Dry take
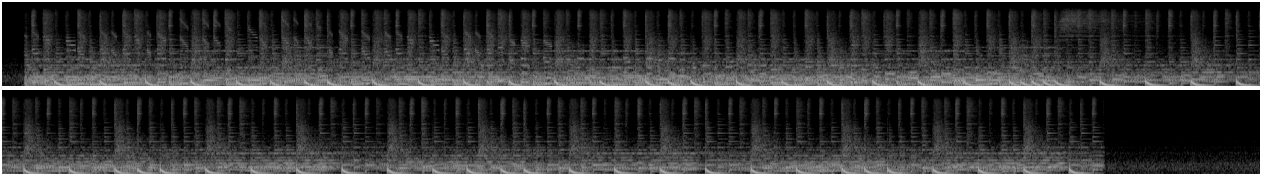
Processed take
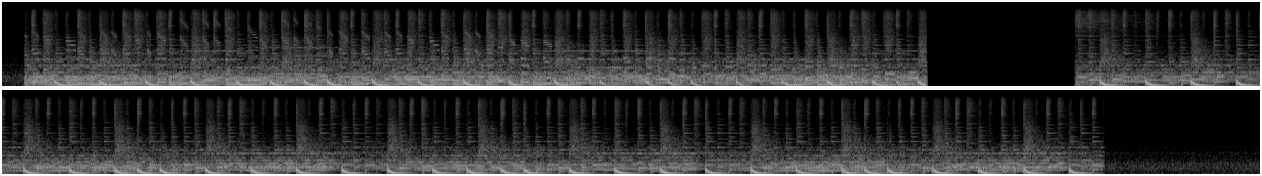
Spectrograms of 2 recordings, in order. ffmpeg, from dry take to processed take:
-filter_complex "[0:a]asettb=1/sr,asplit=3[s0][s1][s2];[s0]atrim=end=5.794[s3];[s1]atrim=start=5.79:end=7.84,asetpts=PTS-STARTPTS,afade=t=in:d=0.004:c=qsin,afade=t=out:st=2.046:d=0.004:c=qsin,highpass=f=160:p=1[s4];[s2]atrim=start=7.836[s5];[s3][s4]acrossfade=d=0.004:c1=hsin:c2=qsin[s6];[s6][s5]acrossfade=d=0.004:c1=qsin:c2=hsin,asplit=3[s7][s8][s9];[s7]atrim=end=9.25,asetpts=PTS-STARTPTS,afade=t=out:st=9.246:d=0.004:c=hsin[s10];[s8]atrim=start=9.25:end=10.73,asetpts=PTS-STARTPTS,volume=0[s11];[s9]atrim=start=10.73,asetpts=PTS-STARTPTS,afade=t=in:d=0.004:c=hsin[s12];[s10][s11][s12]concat=n=3:v=0:a=1"

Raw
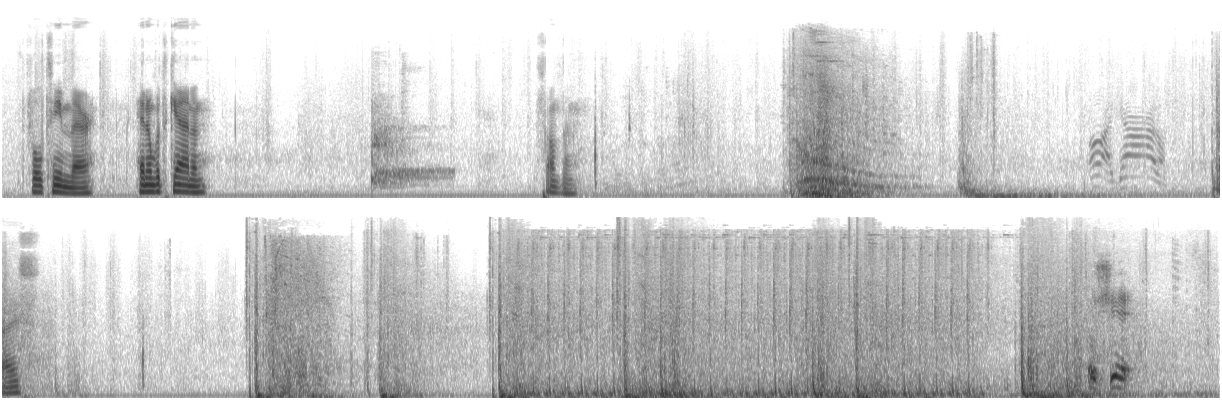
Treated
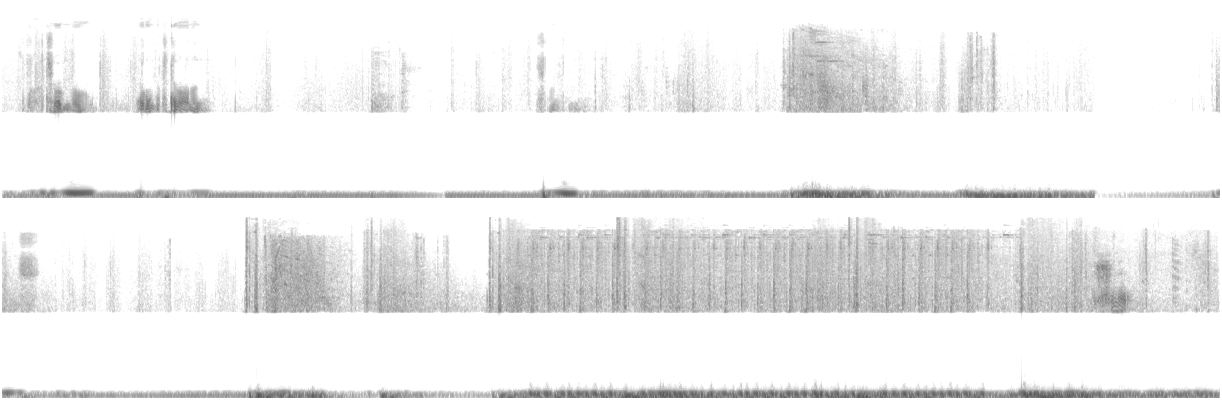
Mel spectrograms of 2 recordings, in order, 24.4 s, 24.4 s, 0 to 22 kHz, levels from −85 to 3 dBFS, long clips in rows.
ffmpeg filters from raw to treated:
-filter_complex "[0:a]asettb=1/sr,asplit=3[s0][s1][s2];[s0]atrim=end=15.424[s3];[s1]atrim=start=15.42:end=17.47,asetpts=PTS-STARTPTS,afade=t=in:d=0.004:c=qsin,afade=t=out:st=2.046:d=0.004:c=qsin,bass=f=250:g=-12,treble=f=4000:g=-4[s4];[s2]atrim=start=17.466[s5];[s3][s4]acrossfade=d=0.004:c1=hsin:c2=qsin[s6];[s6][s5]acrossfade=d=0.004:c1=qsin:c2=hsin,asplit=3[s7][s8][s9];[s7]atrim=end=4.44,asetpts=PTS-STARTPTS,afade=t=out:st=3.91:d=0.53:silence=0.0668344[s10];[s8]atrim=start=4.44:end=10.93,asetpts=PTS-STARTPTS,afade=t=in:d=0.004:c=hsin:silence=0.0668344,afade=t=out:st=6.486:d=0.004:c=hsin[s11];[s9]atrim=start=10.93,asetpts=PTS-STARTPTS,afade=t=in:d=3.95[s12];[s10][s11][s12]concat=n=3:v=0:a=1,afftfilt=real='re*(1-between(b*sr/4096,110,2200))':imag='im*(1-between(b*sr/4096,110,2200))':win_size=4096:overlap=0.75,acompressor=threshold=0.0178:ratio=2,volume=0.841"

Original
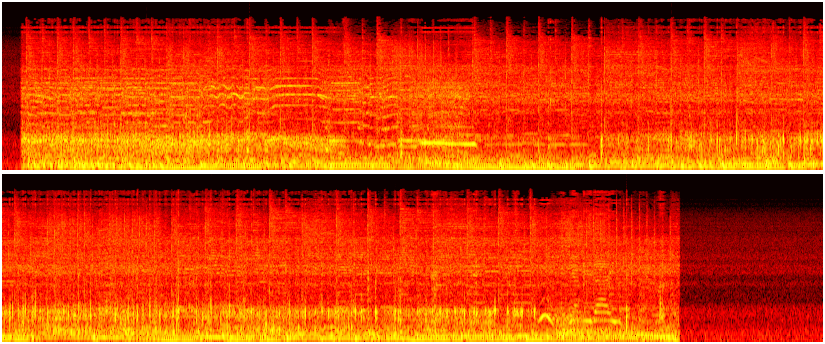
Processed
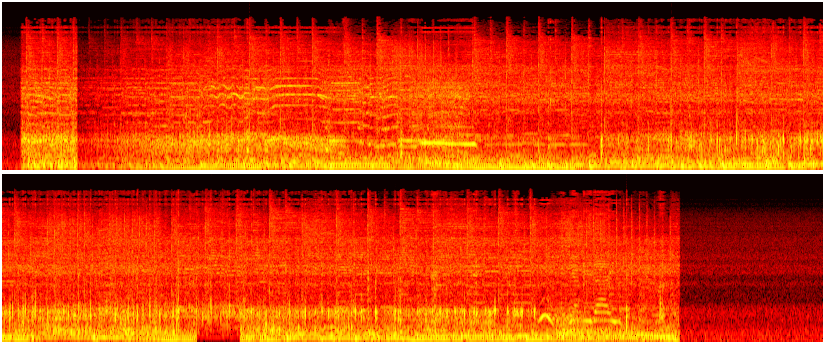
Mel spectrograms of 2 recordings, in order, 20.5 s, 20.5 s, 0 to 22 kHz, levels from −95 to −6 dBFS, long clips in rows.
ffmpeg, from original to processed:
-filter_complex "[0:a]asettb=1/sr,asplit=3[s0][s1][s2];[s0]atrim=end=12.694[s3];[s1]atrim=start=12.69:end=13.24,asetpts=PTS-STARTPTS,afade=t=in:d=0.004:c=qsin,afade=t=out:st=0.546:d=0.004:c=qsin,highpass=440[s4];[s2]atrim=start=13.236[s5];[s3][s4]acrossfade=d=0.004:c1=hsin:c2=qsin[s6];[s6][s5]acrossfade=d=0.004:c1=qsin:c2=hsin,asplit=2[s7][s8];[s7]atrim=end=0.94,asetpts=PTS-STARTPTS,afade=t=out:st=0.936:d=0.004:c=hsin:silence=0.0794328[s9];[s8]atrim=start=0.94,asetpts=PTS-STARTPTS,afade=t=in:d=2.17:silence=0.0794328[s10];[s9][s10]concat=n=2:v=0:a=1"

